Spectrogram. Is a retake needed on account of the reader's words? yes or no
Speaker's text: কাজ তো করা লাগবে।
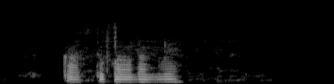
no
